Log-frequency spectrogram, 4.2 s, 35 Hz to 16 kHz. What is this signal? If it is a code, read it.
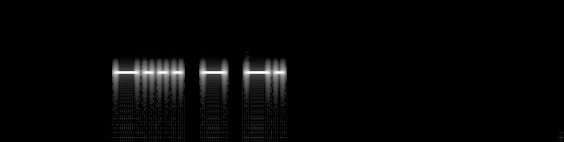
Morse code, heard as a keyed tone, about 22 wpm, 700 Hz. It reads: BTN
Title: USA Call Sign Postfixes - 3 Letters 22wpm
